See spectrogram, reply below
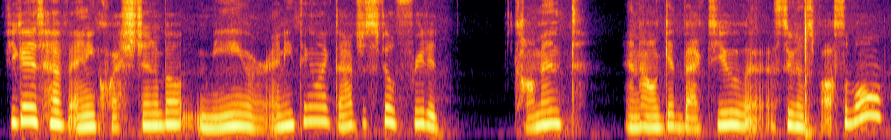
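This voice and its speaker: Young woman in her 20s with a French Canadian accent, French native speaker. Casual, self-deprecating voice-over on a laptop mic, middle pitch. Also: animated, normal speed, darkish tone, breathy edge. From Montreal, Canada. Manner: chatty, self-deprecating, hesitant fillers. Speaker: YouTuber. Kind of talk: casual game build voice-over. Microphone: laptop built-in mic.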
